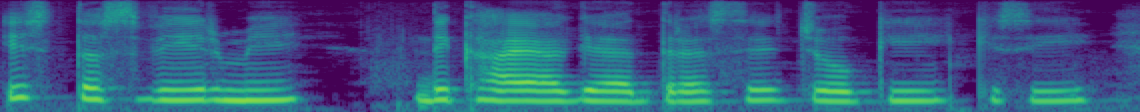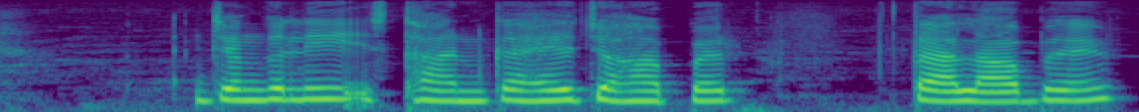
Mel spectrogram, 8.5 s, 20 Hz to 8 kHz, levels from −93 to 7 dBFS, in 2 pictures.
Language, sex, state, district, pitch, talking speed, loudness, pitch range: Hindi, female, Uttar Pradesh, Lucknow, 240 Hz, 120 wpm, -17 LUFS, 230-250 Hz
